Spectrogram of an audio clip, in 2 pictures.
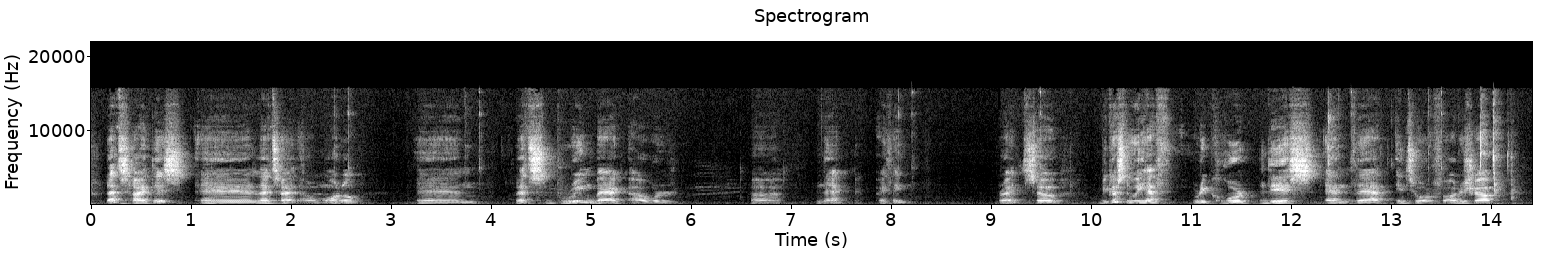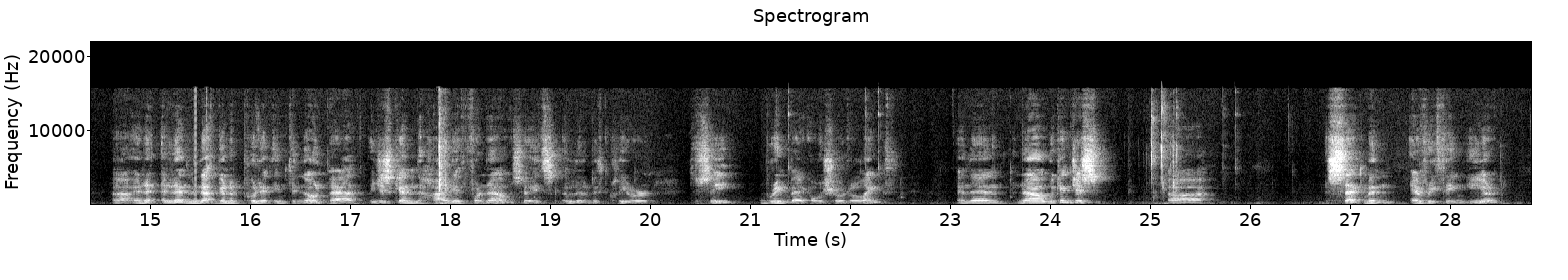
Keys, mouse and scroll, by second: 1.2-2.4 middle drag, 2.4 click, 3.7 click, 4.3-5.5 scroll up 1, 6.5-8.0 middle drag, 8.0-9.5 drag, 12.4 shift+click, 14.1 shift+click, 18.5 middle click, 18.8 scroll down 1, 19.1-21.2 middle drag, 21.2 click, 21.6-22.0 scroll up 2, 22.1 click, 22.4-23.2 scroll down 3, 23.6-25.1 middle drag, 25.1 shift+s, 26.9-27.3 scroll up 1.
